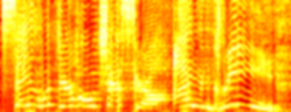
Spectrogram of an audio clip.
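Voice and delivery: high, insistent call-out; impassioned high-pitched insistence; emphatic urging. Real, not acted. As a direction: urge her on, stretching the last words. Urging her to admit it.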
